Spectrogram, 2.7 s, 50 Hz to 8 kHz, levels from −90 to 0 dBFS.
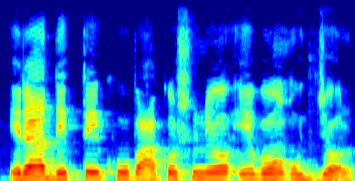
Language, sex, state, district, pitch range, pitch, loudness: Bengali, female, West Bengal, Alipurduar, 215-245 Hz, 235 Hz, -17 LUFS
